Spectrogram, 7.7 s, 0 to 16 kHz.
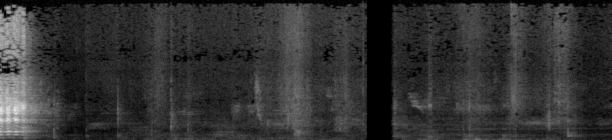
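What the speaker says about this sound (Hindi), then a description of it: "ये बकरा चेक करें भाई, 2024 की कुर्बानी के लिए बहुत ज़बरदस्त बेहतरीन बकरा" A young male goat for sale as a 2024 sacrifice animal, with white eyes, long ears and a dewlap, gives a loud bleat at the very start, followed by quiet livestock-pen rustling and faint distant noises.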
